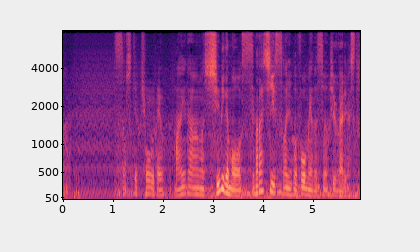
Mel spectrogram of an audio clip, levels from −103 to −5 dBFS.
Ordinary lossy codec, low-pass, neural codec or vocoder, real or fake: none; none; codec, 16 kHz, 1 kbps, FunCodec, trained on Chinese and English, 50 frames a second; fake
